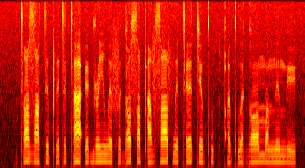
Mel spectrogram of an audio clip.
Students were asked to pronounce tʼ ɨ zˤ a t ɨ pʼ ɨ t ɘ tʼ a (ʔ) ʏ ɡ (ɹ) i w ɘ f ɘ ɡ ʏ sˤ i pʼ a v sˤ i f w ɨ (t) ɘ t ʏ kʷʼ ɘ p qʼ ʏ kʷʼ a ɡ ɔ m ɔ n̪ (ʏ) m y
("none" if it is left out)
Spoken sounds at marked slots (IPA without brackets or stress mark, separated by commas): ʔ, ɹ, tʼ, ɨ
